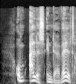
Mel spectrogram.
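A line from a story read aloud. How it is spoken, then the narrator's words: Called out. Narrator (German): rief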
